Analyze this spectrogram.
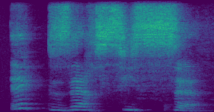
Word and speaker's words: exercice: Et des fois, le X se prononce Gz. Comme exagéré. Exercice.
